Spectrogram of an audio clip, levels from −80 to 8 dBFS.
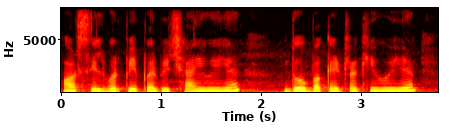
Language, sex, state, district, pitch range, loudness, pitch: Hindi, female, Jharkhand, Ranchi, 215-240 Hz, -17 LUFS, 230 Hz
